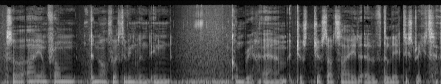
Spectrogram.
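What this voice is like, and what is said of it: Cumbrian English accent with twang. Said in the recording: “I'm always being accused of being Irish. No, that there's a twang there ... I still have that Cumbrian twang.”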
